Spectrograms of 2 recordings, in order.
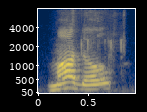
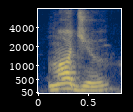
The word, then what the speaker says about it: module: correct on the time instead of to see model I I I should say module because module is related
